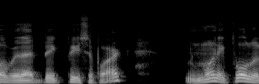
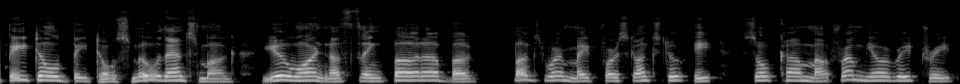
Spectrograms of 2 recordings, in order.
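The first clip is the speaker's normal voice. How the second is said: higher, sing-song little chant of a skunk; Jimmy Skunk singsong; 7 semitones higher, 4 dB louder than usual. A narrator's reading. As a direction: tease the beetles out with a sing-song rhyme.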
